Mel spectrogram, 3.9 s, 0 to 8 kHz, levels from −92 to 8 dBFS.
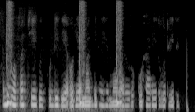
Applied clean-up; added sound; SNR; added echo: classical method spectral subtraction.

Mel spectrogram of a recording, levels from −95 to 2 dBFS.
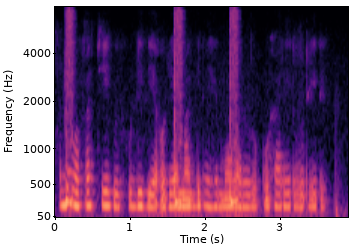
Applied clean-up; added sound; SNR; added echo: none; Snare drum; 5 dB; none.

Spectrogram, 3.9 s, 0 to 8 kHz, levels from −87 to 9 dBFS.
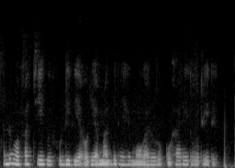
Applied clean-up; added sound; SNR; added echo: none; none; none; none.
